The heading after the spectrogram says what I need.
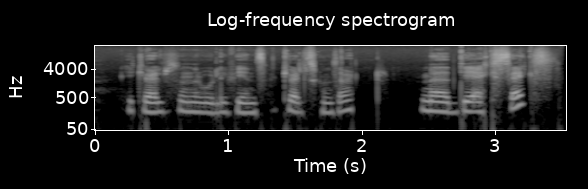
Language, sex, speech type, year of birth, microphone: Norwegian, female, spontaneous, 1986, Sennheiser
